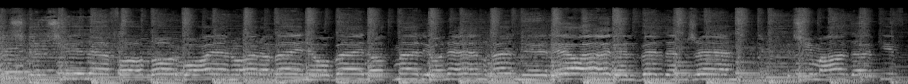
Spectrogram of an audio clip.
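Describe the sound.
Band music from a seven-piece group with bass, two guitars and violin, played loud and dense with a strong, regular beat throughout and no singing or talk.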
